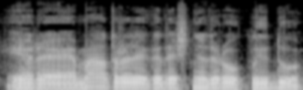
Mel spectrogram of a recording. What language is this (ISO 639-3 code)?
lit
